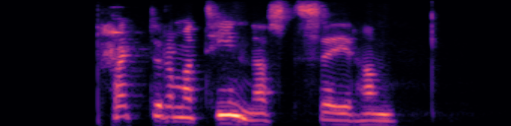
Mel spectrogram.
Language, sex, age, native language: Icelandic, female, 50-59, Icelandic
